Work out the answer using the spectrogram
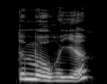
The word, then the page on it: de Morje: Bas-Rhin; Strasbourg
